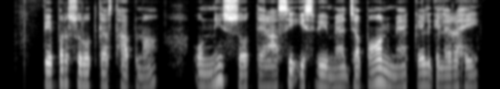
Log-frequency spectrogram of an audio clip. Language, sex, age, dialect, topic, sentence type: Magahi, male, 60-100, Western, agriculture, statement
